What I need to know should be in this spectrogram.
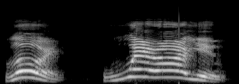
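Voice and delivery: loud, drawn-out cry to God. Acted. Man with wife in hospital calling on God, loud drawn-out cry. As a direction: call out slowly at full voice, stretching the words.

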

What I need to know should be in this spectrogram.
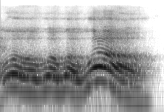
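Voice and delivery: high, loud string of whoas, falling at the end; mock startled whoa. Presenter mimicking the audience's shocked pushback, mock alarm. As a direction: pull back as if the idea shocks you. Mock reaction to a provocative claim.

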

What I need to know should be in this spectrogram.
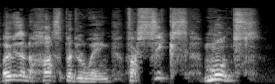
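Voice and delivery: high and loud, punching the last words; loud outburst. Acted. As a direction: burst out loudly on the length of it. Bitter climax of prison beating story.

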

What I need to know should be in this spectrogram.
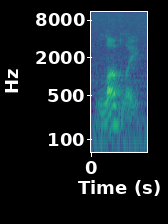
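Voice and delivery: acted scornful repeat; disbelieving echo. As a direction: throw the word back in disbelief. Rabbit echoes Bear in disbelief.

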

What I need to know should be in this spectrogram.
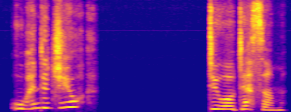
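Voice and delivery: ordinary talk

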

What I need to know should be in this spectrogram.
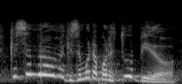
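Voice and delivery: high loud cackling rooster voice; mocking rooster. Rooster mocks the doomed master, high and scornful. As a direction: crow it with scorn and a laugh.

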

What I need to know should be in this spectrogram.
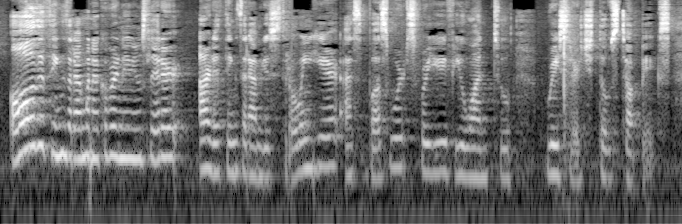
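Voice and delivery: normal talking voice

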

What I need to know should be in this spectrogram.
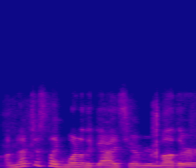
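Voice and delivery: usual speaking voice

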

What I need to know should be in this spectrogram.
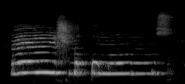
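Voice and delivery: very high, soft pet-talk voice; cooing to a cat. Real, not acted. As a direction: coo a tiny high greeting to the cat. Greeting the cat.

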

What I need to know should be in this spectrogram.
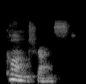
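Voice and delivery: "contrast" with the stress on CON; noun stress on contrast. Shown as a demonstration. Teacher gives the noun for αντίθεση, "contrast" stressed on CON. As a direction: say "contrast" as CONtrast, first syllable stressed. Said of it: "όπως εδώ καλή ώρα".

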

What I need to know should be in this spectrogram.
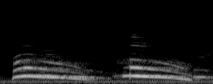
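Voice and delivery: high owl hoot. Pretend. Parent reading the owl page, high hoots. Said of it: "He can sound like an owl".

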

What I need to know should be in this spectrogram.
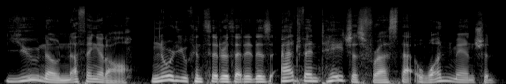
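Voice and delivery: high-voiced Caiaphas. Caiaphas scolding the council.

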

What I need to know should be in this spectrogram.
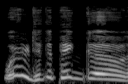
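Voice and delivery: loud, very high bewildered cry; animals crying out. A narrator's reading. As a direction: cry out in high-pitched dismay. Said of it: "the animals cried".

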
